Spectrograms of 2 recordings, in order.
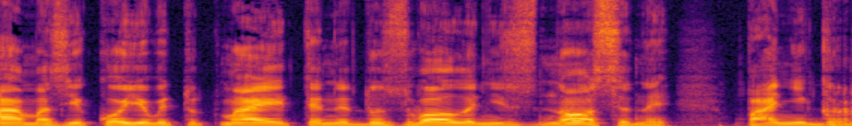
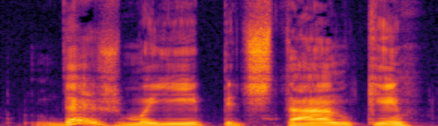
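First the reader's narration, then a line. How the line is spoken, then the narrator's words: Calm question. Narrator (Ukrainian): запитав спокійно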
